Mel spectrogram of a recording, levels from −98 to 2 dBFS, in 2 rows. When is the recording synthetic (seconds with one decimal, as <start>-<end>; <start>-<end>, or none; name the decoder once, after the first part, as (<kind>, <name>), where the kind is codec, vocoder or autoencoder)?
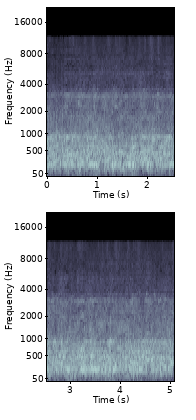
0.0-5.1 (codec, HILCodec)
